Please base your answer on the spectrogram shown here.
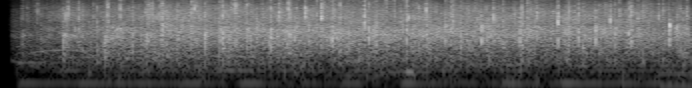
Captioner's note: audience applauding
